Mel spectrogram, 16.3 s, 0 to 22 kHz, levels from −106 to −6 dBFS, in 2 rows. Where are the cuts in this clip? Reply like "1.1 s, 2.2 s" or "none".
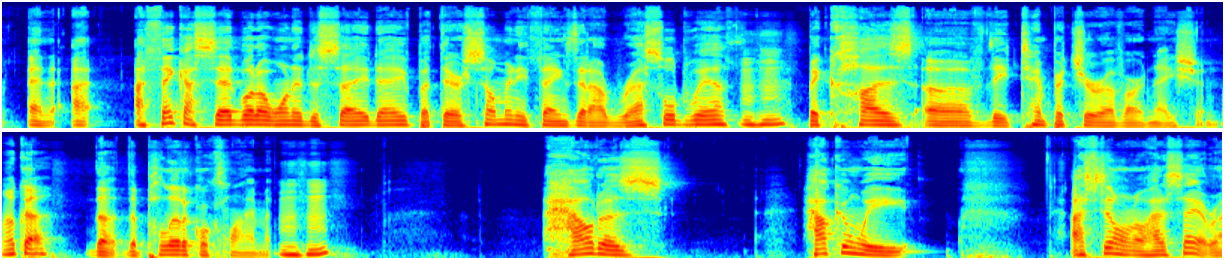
9.9 s

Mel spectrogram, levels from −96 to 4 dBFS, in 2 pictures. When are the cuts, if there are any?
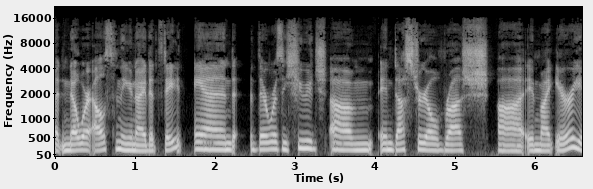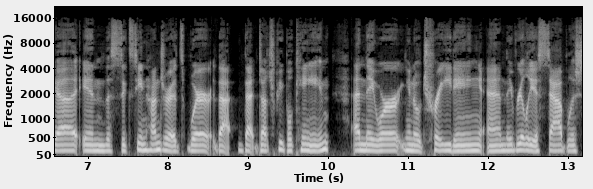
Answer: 1.6 s

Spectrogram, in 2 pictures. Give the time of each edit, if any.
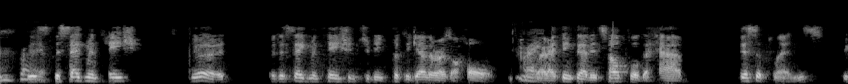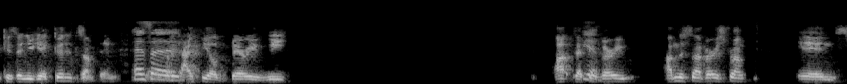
9.7 s, 14.2 s

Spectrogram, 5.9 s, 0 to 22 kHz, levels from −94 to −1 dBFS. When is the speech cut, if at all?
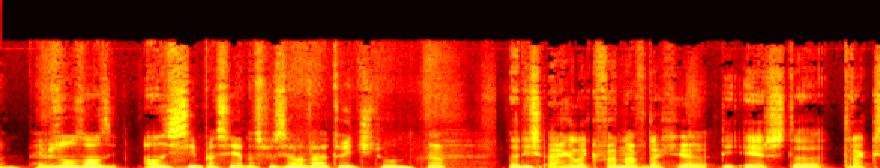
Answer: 3.3 s

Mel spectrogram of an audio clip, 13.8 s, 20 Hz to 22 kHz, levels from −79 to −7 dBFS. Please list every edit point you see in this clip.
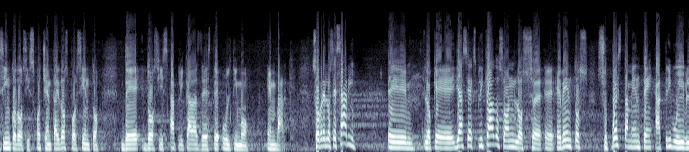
none

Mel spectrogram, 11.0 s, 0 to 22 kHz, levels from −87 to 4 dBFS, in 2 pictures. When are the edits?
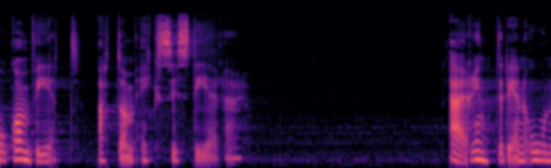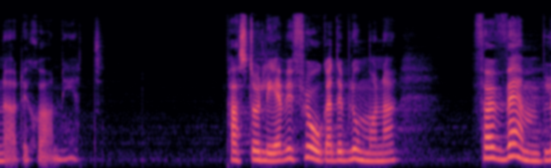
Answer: none

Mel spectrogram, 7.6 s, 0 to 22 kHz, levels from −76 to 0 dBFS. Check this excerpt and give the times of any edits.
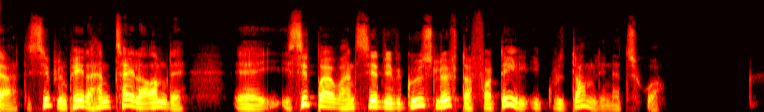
none

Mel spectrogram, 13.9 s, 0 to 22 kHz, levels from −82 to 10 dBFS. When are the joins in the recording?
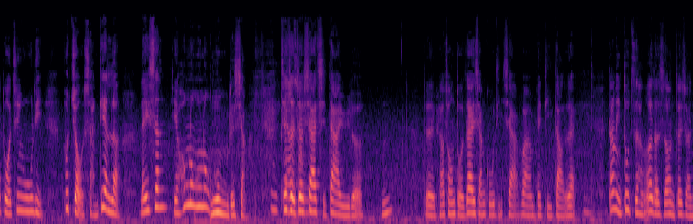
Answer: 4.2 s, 12.1 s

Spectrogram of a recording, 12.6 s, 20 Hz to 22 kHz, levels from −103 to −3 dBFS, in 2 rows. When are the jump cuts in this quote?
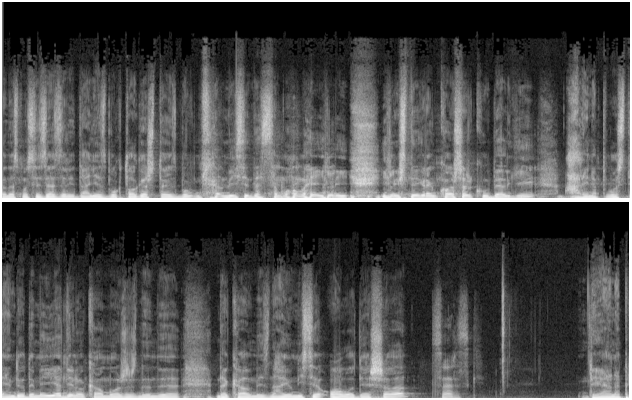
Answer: none

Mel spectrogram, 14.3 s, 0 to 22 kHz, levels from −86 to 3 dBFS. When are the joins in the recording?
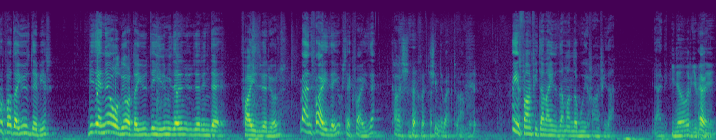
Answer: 10.2 s

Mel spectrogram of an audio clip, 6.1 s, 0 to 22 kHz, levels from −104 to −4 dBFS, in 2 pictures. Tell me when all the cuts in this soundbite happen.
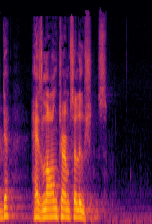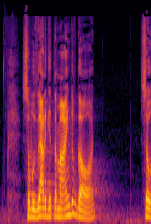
none

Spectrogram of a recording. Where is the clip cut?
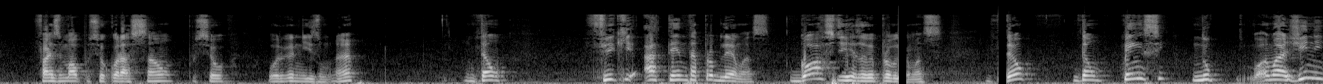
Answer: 9.8 s

